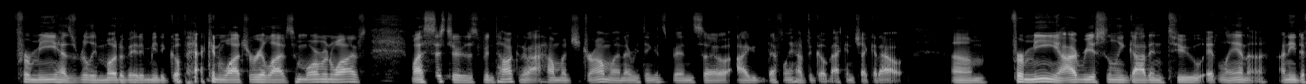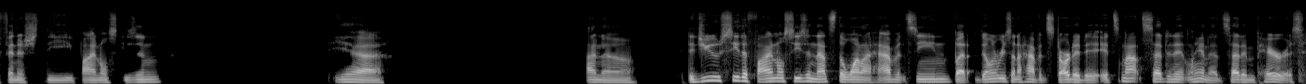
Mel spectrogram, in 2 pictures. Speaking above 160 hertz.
No: low, 110 Hz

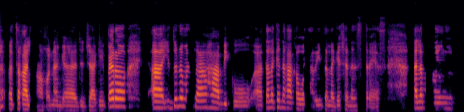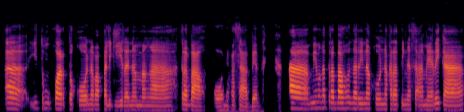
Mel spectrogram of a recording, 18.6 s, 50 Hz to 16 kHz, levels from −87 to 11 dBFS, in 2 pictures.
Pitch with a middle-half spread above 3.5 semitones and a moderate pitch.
Yes: average, 4.8 semitones; medium, 160 Hz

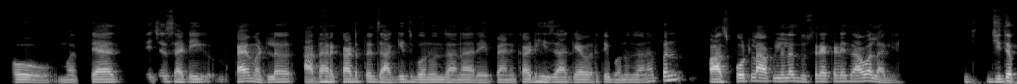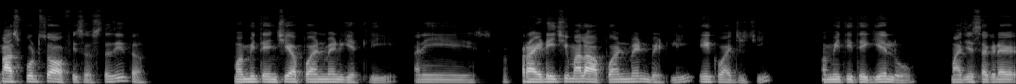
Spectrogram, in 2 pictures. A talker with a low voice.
Yes: low, 120 Hz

